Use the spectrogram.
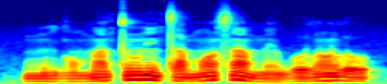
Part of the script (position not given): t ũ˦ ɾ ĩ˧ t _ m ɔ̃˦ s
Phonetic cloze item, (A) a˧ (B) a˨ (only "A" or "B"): A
